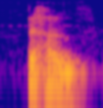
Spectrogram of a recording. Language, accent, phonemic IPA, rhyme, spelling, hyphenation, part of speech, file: English, Southern England, /bɪˈhəʊv/, -əʊv, behove, be‧hove, verb, LL-Q1860 (eng)-behove.wav
- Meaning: 1. To befit, to suit 2. To be necessary for (someone) 3. To be in the best interest of; to benefit 4. To be needful, meet or becoming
